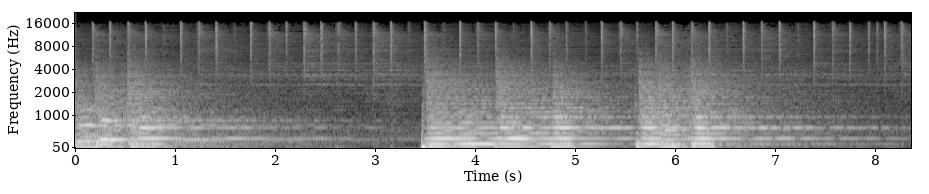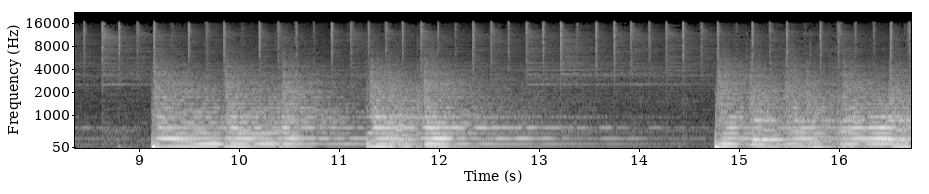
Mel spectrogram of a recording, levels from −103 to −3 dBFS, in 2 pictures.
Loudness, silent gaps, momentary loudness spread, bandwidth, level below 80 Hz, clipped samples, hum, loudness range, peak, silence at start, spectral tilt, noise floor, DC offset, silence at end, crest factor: -22 LUFS; none; 19 LU; 17 kHz; -30 dBFS; under 0.1%; none; 6 LU; -6 dBFS; 0 s; -6.5 dB/octave; -43 dBFS; under 0.1%; 0 s; 16 dB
